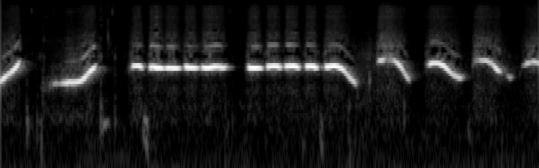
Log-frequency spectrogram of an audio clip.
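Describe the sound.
A person whistles an imitation of a cardinal's call: clear rising slurs, then a quick run of short repeated notes, then several loud downward-sliding whistles, with no talking.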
